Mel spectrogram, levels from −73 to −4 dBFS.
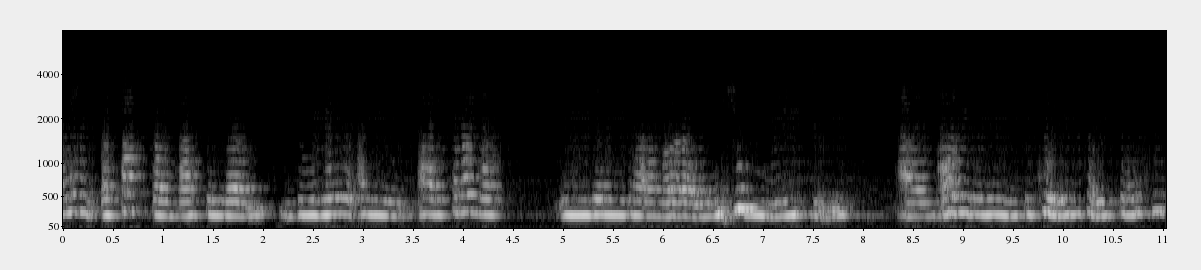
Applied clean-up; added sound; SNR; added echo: neural separator model SepFormer DNS4.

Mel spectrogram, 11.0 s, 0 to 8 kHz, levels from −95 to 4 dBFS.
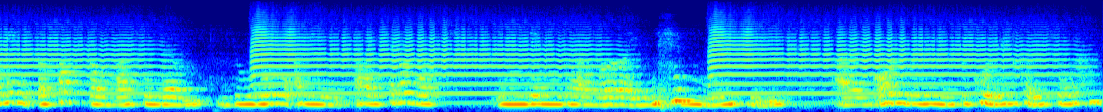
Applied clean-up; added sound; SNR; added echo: none; Trumpet; 10 dB; reverberation time 0.6 s.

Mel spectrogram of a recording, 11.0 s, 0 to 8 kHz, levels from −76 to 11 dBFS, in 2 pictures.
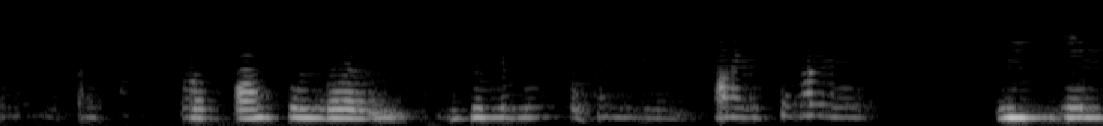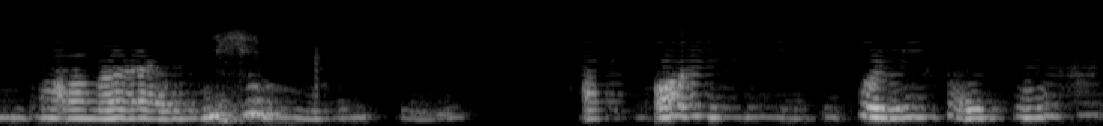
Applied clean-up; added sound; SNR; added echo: neural mask model DeepFilterNet 3.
